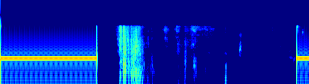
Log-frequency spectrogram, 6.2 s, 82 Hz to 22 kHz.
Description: Ringback tone (North America), 440 + 480 Hz.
